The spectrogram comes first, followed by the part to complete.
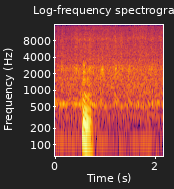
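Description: Melted dark palm sugar bubbling in a hot pan as it cooks down to a caramel syrup, a steady fizzing sizzle.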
